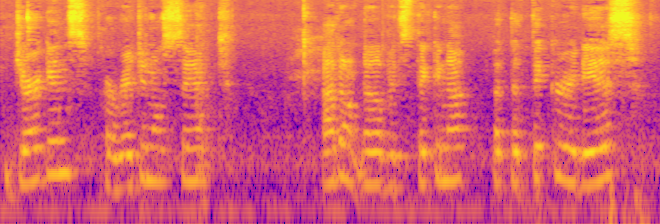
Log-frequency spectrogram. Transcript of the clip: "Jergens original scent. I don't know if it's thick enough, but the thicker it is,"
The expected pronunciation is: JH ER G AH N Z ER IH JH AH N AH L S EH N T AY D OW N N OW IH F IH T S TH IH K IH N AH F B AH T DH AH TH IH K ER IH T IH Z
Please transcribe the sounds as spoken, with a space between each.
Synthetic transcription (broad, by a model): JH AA G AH N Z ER IH JH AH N L S EH N T AY D OW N N OW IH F IH T S TH IH K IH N AH P B AH T DH AH TH IH K ER IH T IH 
